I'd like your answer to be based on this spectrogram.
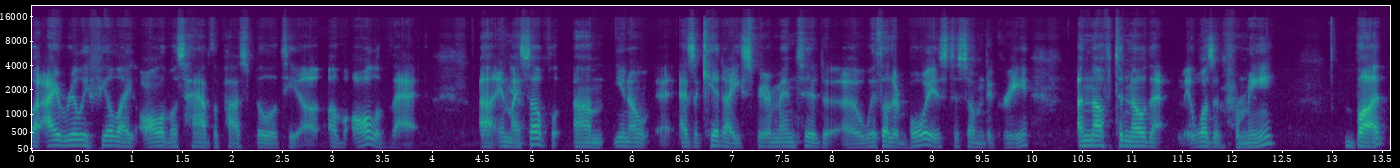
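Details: Adult male speaker; typical speech.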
